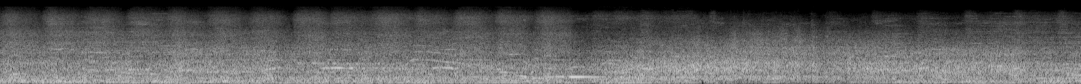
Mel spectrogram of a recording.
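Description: Funfair din: a steady rumbling and clattering from the rides' machinery, with crowd voices mixed in.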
